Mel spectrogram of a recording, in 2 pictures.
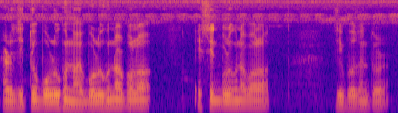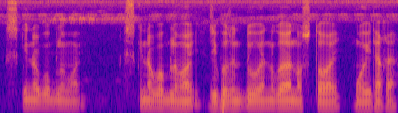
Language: Assamese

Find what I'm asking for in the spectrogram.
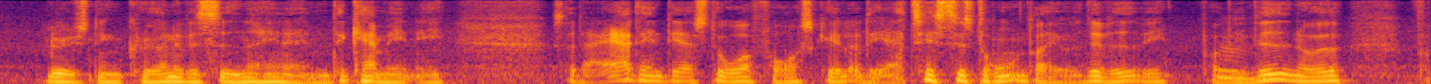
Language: Danish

